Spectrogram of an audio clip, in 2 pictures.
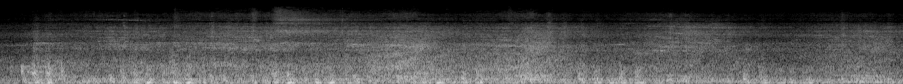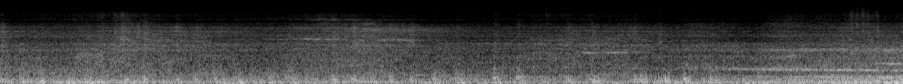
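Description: Train running past on the tracks, its wheels clattering over the rail joints with sharp clacks in the first few seconds and some squeal. A faint falling whine comes in near the end.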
